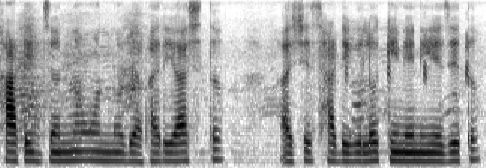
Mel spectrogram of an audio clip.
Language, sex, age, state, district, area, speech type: Bengali, female, 45-60, West Bengal, Birbhum, urban, spontaneous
